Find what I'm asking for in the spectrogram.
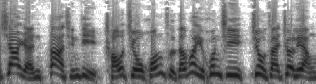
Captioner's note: none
